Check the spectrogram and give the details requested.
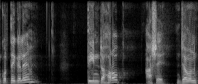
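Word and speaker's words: ت: আর তা উচ্চারণ কায়দা হলো জিহ্বার আগা সামনে উপরে, জিহ্বার আগা সামনে উপরে দুই দাঁতের গোড়ার সঙ্গে লাগাইয়া তা তা উচ্চারণ হয়।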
